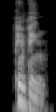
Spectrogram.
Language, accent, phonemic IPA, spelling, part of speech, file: English, Australia, /ˈpɪmpɪŋ/, pimping, adjective / noun / verb, En-au-pimping.ogg
- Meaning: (adjective) 1. Little or petty 2. Puny; sickly 3. Consisting of or having the qualities of a pimp; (noun) The practise of managing and hiring out prostitutes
